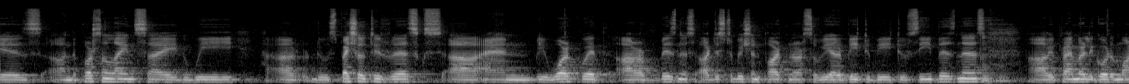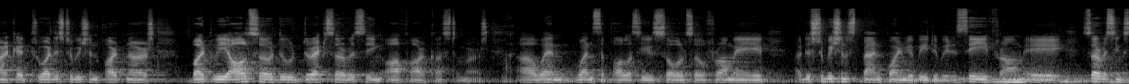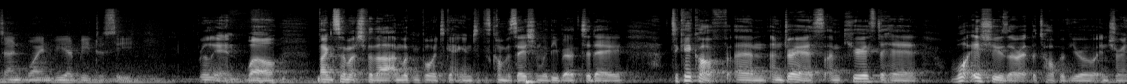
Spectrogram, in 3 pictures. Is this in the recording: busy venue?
yes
